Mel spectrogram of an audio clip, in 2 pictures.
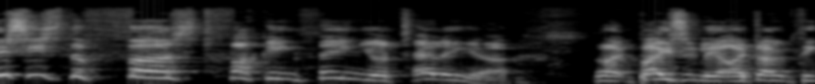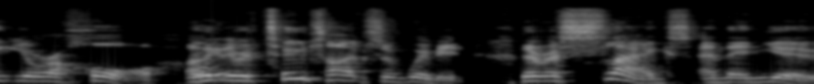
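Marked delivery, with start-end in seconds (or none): none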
